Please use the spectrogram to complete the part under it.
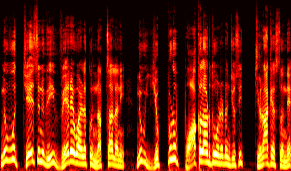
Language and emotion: Telugu, angry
